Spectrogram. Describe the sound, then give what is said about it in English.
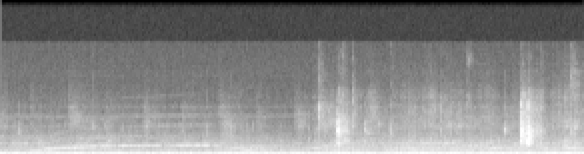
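In a video game, a police siren wails upward in one long rising sweep as a police car arrives, then fades, over a steady low rumble, with a couple of sharp bursts of noise toward the end. “Here comes the cop.”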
